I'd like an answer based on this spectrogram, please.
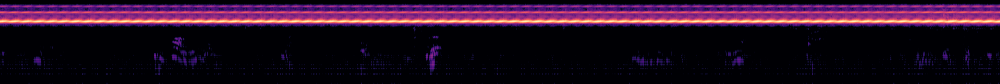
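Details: Cricket singing loud and very clear, a steady high pure tone pulsing in rapid, even chirps about three per second throughout, with faint scattered low murmurs in the background.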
